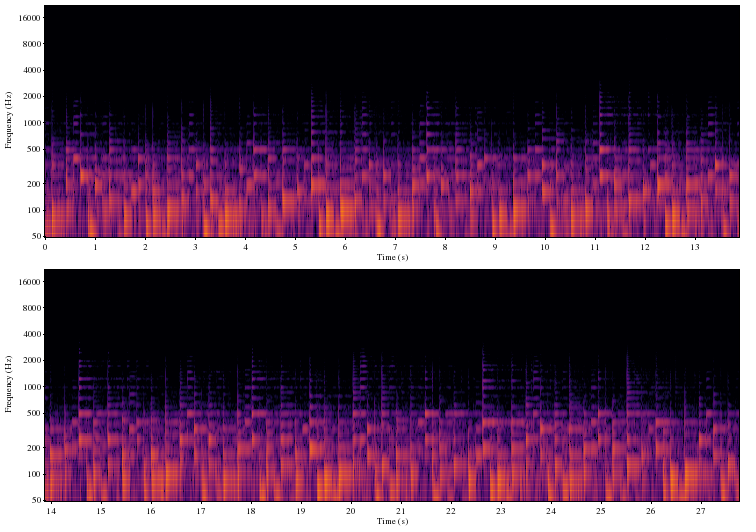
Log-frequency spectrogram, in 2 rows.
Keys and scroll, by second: 3.1 Return.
